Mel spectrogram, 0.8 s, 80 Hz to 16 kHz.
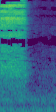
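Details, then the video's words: A barn owl chick, briefly at a wildlife clinic in October 2019 before return to its nest, gives a single harsh, breathy hiss under half a second, rough and airy like escaping steam. "The call of a barn owl chick"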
